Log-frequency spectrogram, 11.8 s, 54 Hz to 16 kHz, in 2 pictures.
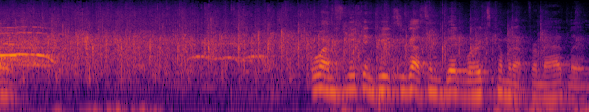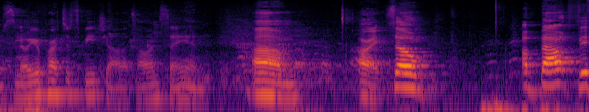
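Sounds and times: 
crowd applause: 0:00.0 - 0:06.0
speech: 0:03.1 - 0:10.3, 0:11.1 - 0:11.7
laughter: 0:08.1 - 0:09.7.

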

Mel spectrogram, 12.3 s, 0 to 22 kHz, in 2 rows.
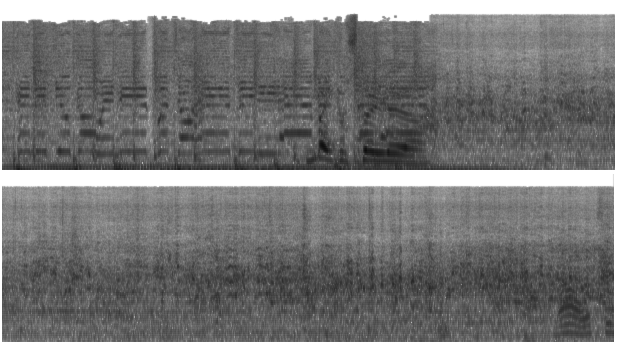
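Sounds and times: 
chickens clucking and squawking in a crowded hen house: 0:01.2 - 0:12.2
speech: 0:03.2 - 0:04.4.

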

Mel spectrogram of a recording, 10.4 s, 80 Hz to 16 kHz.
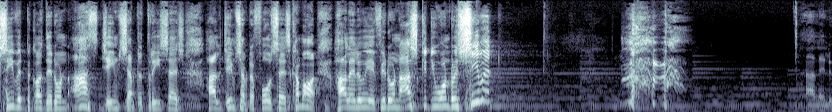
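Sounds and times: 
speech: 0:00.0 - 0:06.4, 0:10.2 - 0:10.3
person coughing in the audience: 0:07.8 - 0:08.6.

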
